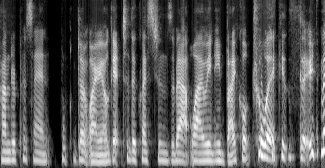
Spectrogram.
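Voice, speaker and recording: At a fairly quick pace, a woman with an Australian accent and a very deep, low voice talks with ordinary pitch variation in a dry, close sound with no echo. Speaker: podcast host, refugee health worker. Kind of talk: interview podcast conversation.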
